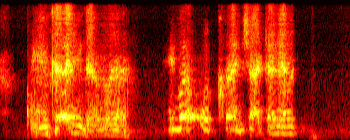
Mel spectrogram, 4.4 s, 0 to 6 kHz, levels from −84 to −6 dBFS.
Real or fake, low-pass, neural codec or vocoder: fake; 5.4 kHz; codec, 16 kHz, 1.1 kbps, Voila-Tokenizer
